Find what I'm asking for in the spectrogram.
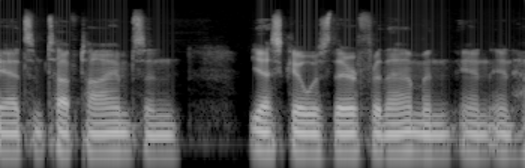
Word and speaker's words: Jesko: So Christian's dad, Jesko, that's how you pronounce it, with a Y rather than a J.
